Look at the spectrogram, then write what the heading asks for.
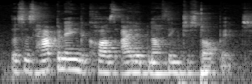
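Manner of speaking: ordinary talk, nothing marked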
